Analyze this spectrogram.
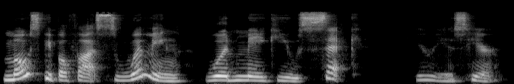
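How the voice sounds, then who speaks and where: A woman teacher reading a children's picture book aloud, with expressive, deliberate reading and simply worded explanatory asides. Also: lowish voice, slightly rough.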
